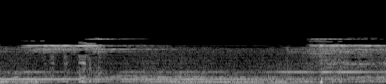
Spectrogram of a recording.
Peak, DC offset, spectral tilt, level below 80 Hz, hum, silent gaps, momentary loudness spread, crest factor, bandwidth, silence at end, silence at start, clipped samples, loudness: -10 dBFS; under 0.1%; -4.5 dB/octave; -42 dBFS; none; none; 11 LU; 18 dB; 4 kHz; 0 s; 0 s; under 0.1%; -25 LUFS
